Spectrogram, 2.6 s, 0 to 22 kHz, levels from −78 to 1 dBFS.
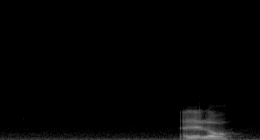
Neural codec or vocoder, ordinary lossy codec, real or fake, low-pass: none; none; real; 7.2 kHz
